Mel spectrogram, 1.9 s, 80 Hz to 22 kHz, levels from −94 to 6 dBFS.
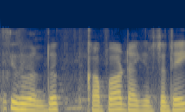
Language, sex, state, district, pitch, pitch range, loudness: Kannada, female, Karnataka, Koppal, 190 Hz, 165-200 Hz, -14 LUFS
